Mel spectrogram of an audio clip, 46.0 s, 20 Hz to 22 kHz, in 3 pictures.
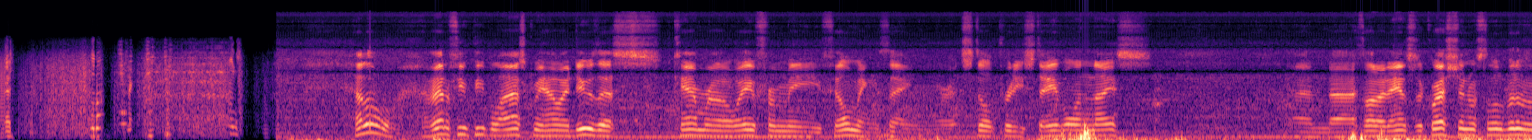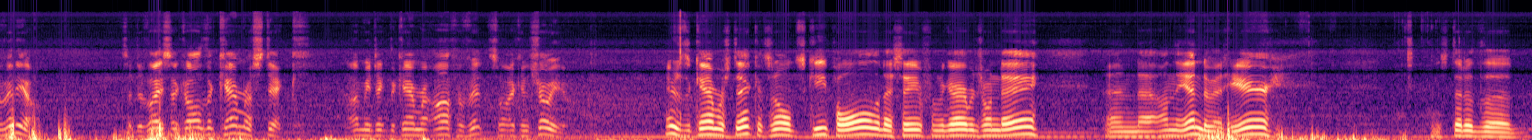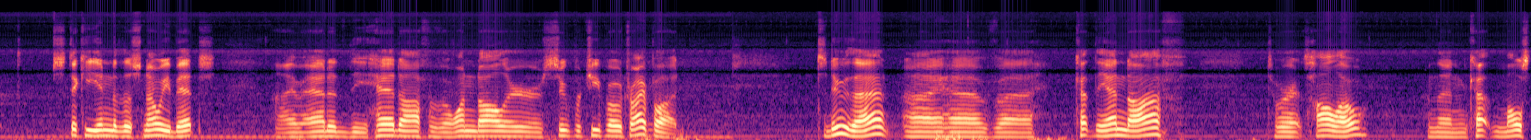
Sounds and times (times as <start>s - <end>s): Speech: 3.6s - 11.5s, 12.9s - 15.8s, 16.6s - 21.0s, 22.0s - 25.7s, 26.4s - 28.2s, 29.6s - 30.6s, 31.2s - 32.8s, 33.4s - 37.5s, 38.8s - 42.5s, 43.3s - 45.9s.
